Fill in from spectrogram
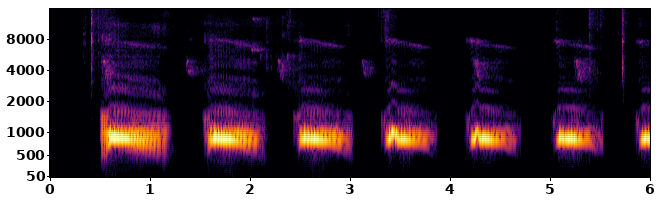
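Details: Local zebra dove, a big-voiced lure call, gives a steady series of low, hollow, slightly falling coos, each about half a second long, repeated roughly every second, with a clean, quiet background.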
